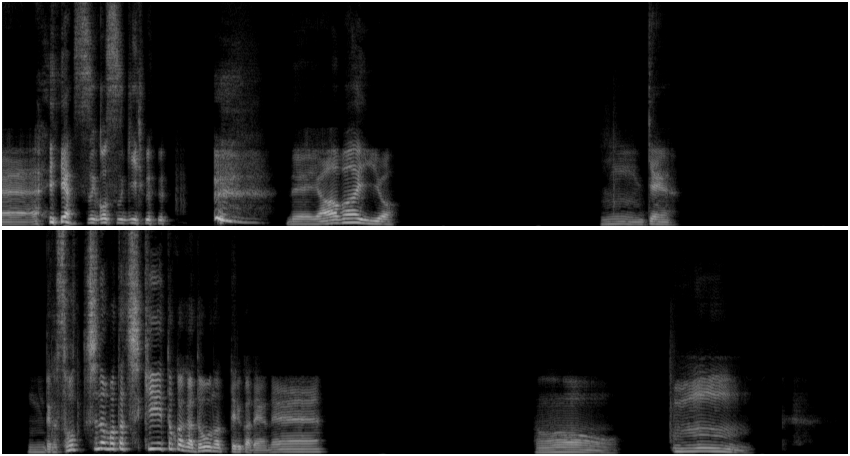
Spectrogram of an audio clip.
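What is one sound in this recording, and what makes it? A man speaks with animation into a close microphone, in bursts with pauses.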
